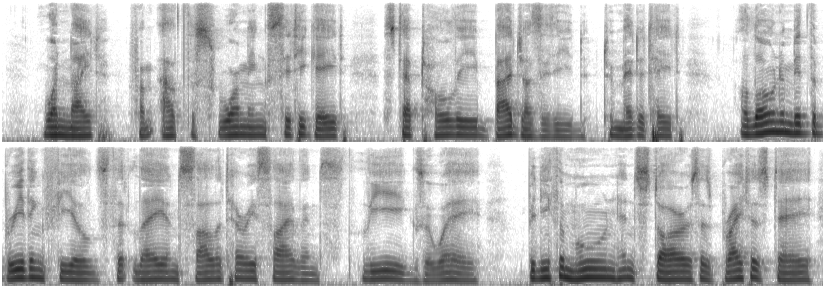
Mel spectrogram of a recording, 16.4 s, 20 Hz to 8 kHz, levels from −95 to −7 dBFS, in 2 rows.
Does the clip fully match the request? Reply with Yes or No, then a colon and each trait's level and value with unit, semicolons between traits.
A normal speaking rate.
No: slow, 125 wpm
